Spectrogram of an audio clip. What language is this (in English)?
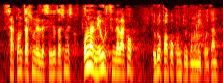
Basque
